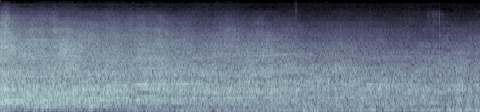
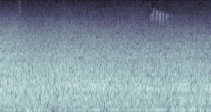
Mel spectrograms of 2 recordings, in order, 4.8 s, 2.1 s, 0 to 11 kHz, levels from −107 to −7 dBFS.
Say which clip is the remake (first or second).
first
